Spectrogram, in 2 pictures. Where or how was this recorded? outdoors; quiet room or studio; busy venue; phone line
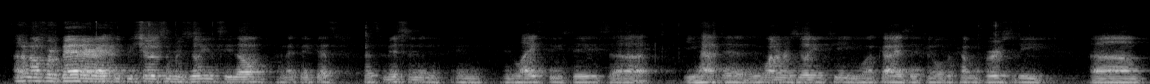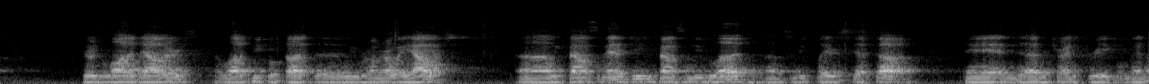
busy venue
